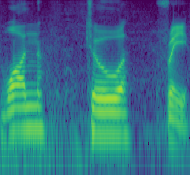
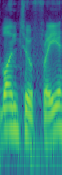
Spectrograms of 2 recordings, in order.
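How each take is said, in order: First: The counting is slow and spaced out. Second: The counting is fast and rushed.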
